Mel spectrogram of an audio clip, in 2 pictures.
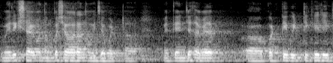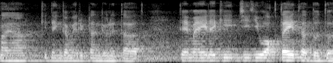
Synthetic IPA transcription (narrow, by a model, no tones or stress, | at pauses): t̪əmiɾikʂaɡə̃nəmkəɕəɦɾanɦojt͡ɕapəɽʈ̪a | mə̃t̪jãɲt͡ɕjasəɡɭja | pəʈːiːbʱiʈːiːkeliːbʱajãkiːd̪ẽŋkameɾiʈəɾnɡʱeũnjɛt̪at̪ː | emãilekid͡ʑid͡ʑiːʋakt̪ait̪ʰat̪̚dot̪ə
